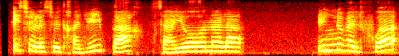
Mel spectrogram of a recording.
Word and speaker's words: sayonara: Une nouvelle fois, attention au O long, mais également au R qui ne se prononce pas R comme en français, mais qui ressemble plutôt à un L. Ce qui donne donc sayonara.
